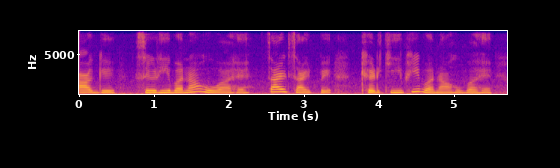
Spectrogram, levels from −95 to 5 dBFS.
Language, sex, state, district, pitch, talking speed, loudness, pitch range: Hindi, female, Jharkhand, Ranchi, 225 Hz, 135 wpm, -19 LUFS, 215-240 Hz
